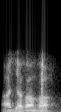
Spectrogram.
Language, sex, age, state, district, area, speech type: Odia, male, 45-60, Odisha, Dhenkanal, rural, conversation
